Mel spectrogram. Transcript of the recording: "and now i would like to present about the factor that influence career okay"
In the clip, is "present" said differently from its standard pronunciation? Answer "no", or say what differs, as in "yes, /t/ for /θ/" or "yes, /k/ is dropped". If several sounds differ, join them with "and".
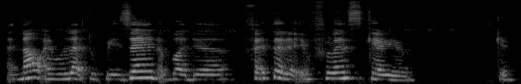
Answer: no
